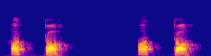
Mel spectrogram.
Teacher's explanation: E a terceira vogal aberta é o ó. Não tem acento, mas é aberto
